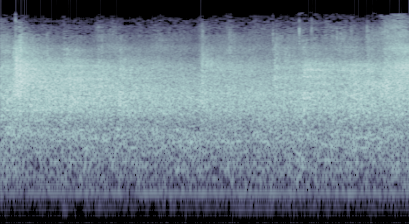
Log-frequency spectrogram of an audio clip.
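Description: Skate blades scrape and swish across ice.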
